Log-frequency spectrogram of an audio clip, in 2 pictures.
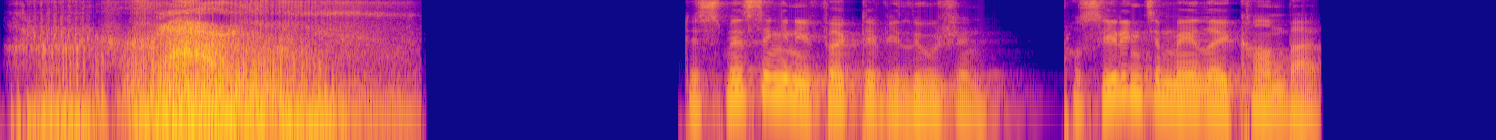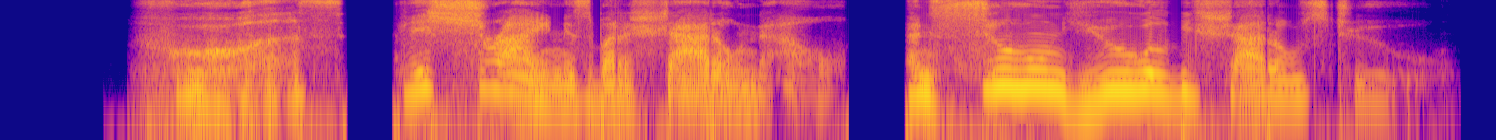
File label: misc monsters; Monsters (Aberration, Construct, Shadow); character samples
